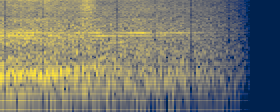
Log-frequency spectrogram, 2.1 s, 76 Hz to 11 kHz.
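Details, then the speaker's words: Shuttle SA76G2 V2 PC, Athlon X2 at 2.7 GHz, Radeon HD7750, microphone held close: quiet airy fan rush with thin steady high-pitched whine from the power supply fan; main fan quiet, graphics card inaudible. "the worst part is a bit of a high-pitched wine from the uh power supply fan um you know the main fan isn't too bad"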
